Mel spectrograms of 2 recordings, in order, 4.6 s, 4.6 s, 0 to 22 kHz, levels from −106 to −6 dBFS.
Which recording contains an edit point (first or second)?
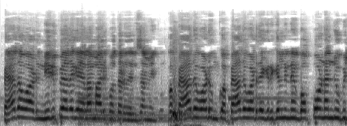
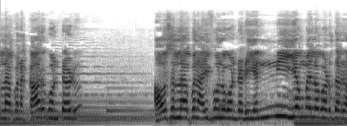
first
